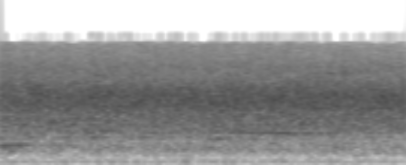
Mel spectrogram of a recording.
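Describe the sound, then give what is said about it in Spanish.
Church audience applauding during a sermon, a loud, unbroken roar of many hands clapping at once, steady and dense from start to finish. “Le damos un aplauso”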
